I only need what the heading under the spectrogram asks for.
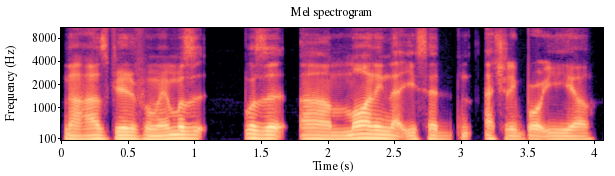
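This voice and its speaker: A man co-hosts a podcast and asks his guest easygoing questions in a casual, friendly tone. His voice sits low in pitch. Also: level tone, fast talker, warm tone, clean tone, no echo, clean studio sound. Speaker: podcast co-host. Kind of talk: casual interview chat.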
